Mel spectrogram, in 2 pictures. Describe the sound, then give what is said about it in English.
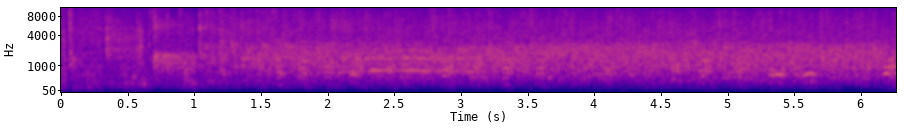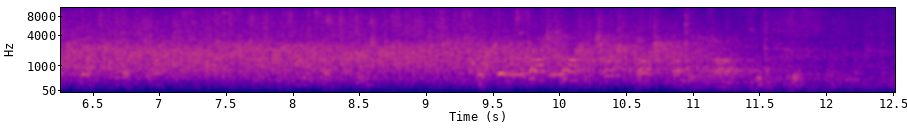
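Sustained, loud applause from a large audience, a dense wash of many hands clapping at once that holds steady for about eleven seconds before tapering off near the end. “It may not always be easy, but I hope it will be full of joy and some clapping.”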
